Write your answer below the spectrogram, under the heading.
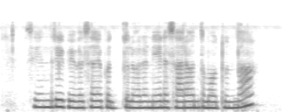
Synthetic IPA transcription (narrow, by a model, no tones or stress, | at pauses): seːnd̪ɾiʋjɐʋɐsaːjɐpɐd̪ʱɐt̪ulɐʋɐlːɐnɛːlɐsaːɾɐʋɐnt̪ɐmɐwt̪und̪aː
